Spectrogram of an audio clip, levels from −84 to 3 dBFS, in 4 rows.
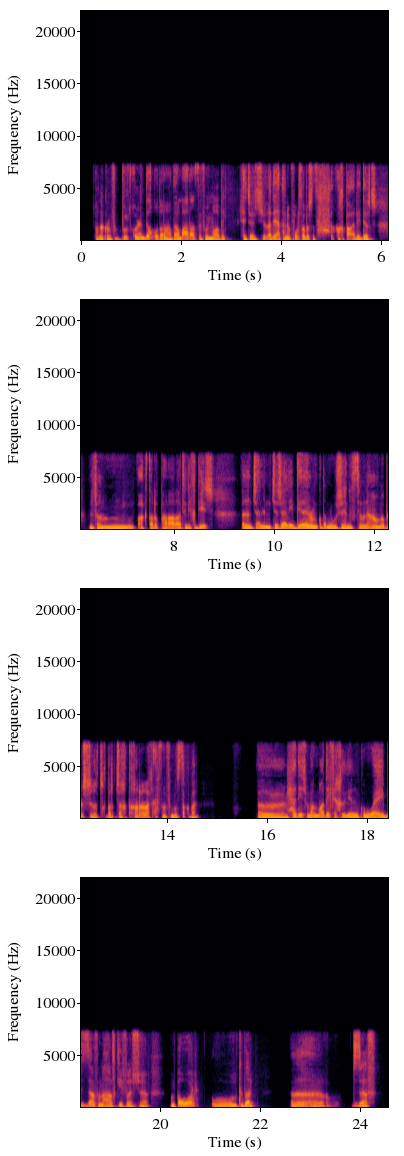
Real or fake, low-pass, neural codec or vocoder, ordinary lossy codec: fake; 7.2 kHz; codec, 16 kHz, 1 kbps, X-Codec, HuBERT features, trained on balanced general audio; none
